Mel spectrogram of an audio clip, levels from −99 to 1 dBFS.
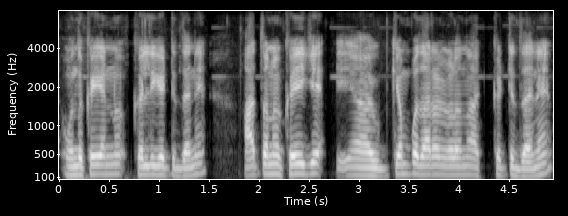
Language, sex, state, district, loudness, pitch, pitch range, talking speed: Kannada, male, Karnataka, Koppal, -16 LUFS, 150 Hz, 140-160 Hz, 110 wpm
